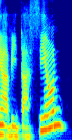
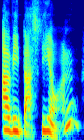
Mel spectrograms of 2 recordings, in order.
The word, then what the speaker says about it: habitación: The next word, habitación, we have that word spelled with an H that doesn't really sound because the H is soundless, and then at the end, the O has an accent.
